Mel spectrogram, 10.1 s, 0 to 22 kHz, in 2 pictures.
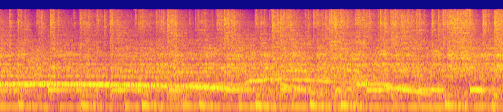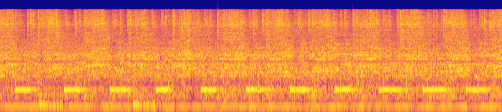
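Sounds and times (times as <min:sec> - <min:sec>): hand cymbals clashing: 0:00.0 - 0:10.0.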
